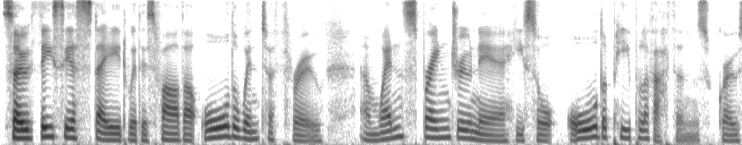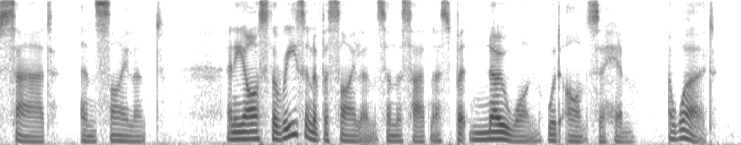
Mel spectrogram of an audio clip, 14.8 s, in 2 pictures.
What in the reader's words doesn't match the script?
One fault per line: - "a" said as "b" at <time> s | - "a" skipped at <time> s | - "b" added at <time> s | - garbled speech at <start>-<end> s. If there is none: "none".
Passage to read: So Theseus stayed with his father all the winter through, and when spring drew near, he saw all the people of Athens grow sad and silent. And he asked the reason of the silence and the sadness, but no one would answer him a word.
none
